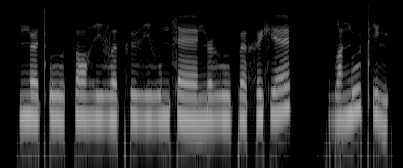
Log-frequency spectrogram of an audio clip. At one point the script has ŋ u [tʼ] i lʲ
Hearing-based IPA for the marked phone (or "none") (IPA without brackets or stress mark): tʼ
